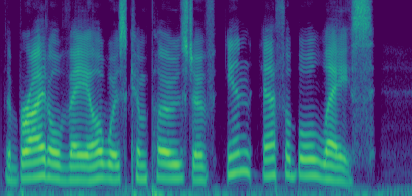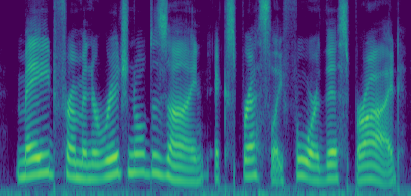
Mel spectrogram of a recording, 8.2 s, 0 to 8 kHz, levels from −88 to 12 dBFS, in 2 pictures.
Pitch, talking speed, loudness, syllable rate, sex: 190 Hz, 125 wpm, -16 LUFS, 4.0 syllables/s, female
